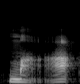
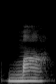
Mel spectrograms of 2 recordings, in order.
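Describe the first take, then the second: First: The pitch dips down, then rises again. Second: The pitch stays high and level. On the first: It means horse. "The note dips down and then comes back up" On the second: It means mother. "This is a high, steady note"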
